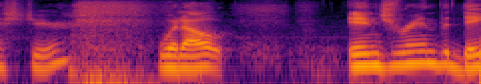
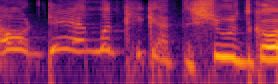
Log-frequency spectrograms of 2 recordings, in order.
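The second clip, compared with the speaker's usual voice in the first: high mock-excited teen girl voice; excited daughter; 12 semitones higher than usual. Dad imitating his daughter showing off her date. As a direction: squeal it like a thrilled teenage daughter. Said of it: "She's excited".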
